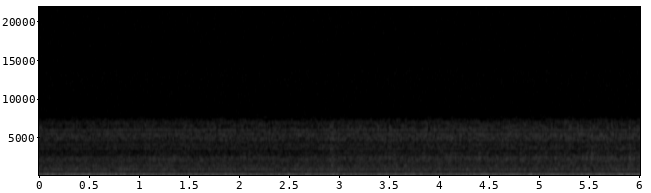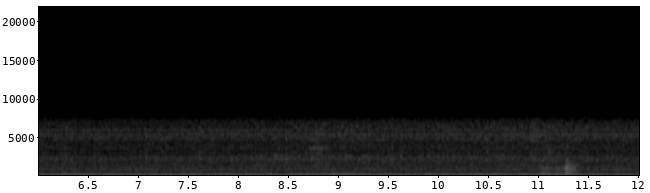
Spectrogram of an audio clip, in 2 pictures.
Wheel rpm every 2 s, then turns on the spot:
0, 0, 0, 0, 0, 0.
none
